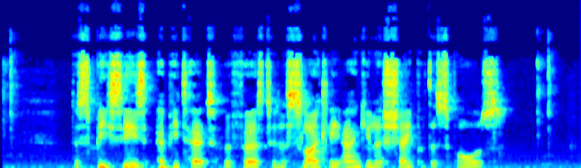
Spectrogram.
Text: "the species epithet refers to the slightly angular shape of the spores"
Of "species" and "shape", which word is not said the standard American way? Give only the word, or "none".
none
